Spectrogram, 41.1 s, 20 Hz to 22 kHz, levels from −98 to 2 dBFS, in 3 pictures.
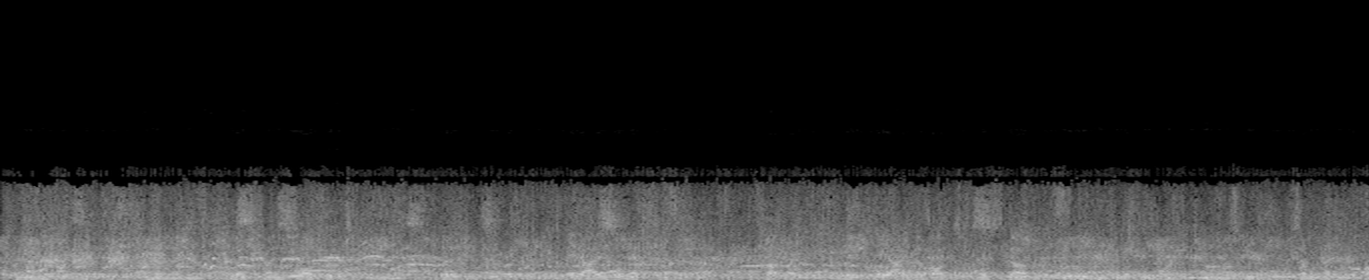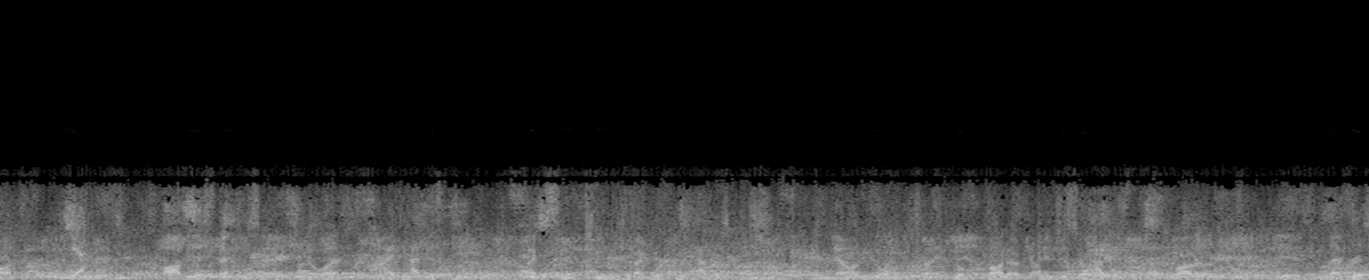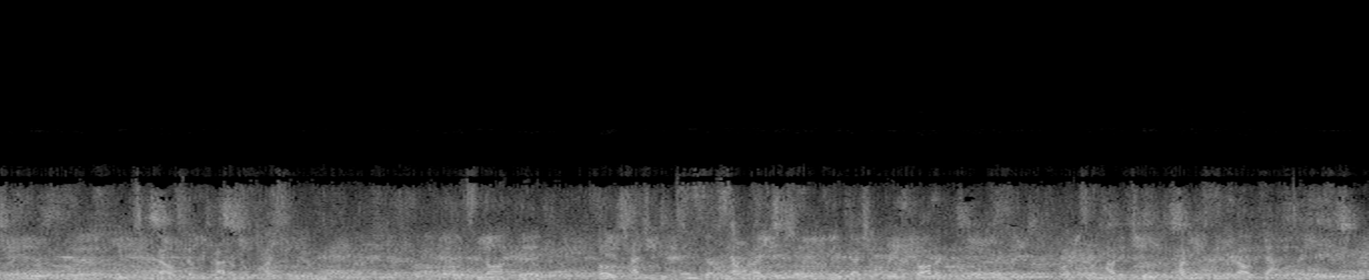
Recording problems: garbled, watery; slightly; nothing above 7.5 kHz
murmuring crowd; very loud; throughout; 3 dB above the speech
animal sounds; faint; throughout; 25 dB below the speech

